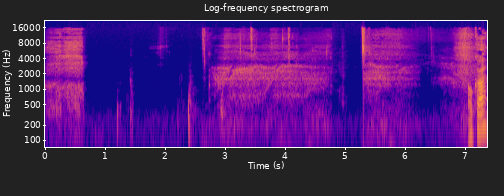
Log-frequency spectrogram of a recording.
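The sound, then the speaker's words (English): A few quiet mouth clicks, then a drawn-out airy sip of an ice cream float through a straw lasting a couple of seconds, a sharp tap, and another short slurp at the end, fairly soft. “I think we do sip first, spoon taste second.”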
